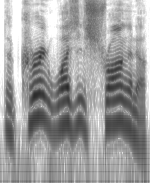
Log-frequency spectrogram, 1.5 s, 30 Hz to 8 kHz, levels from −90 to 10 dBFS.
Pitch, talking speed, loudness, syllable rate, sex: 170 Hz, 200 wpm, -16 LUFS, 5.0 syllables/s, male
